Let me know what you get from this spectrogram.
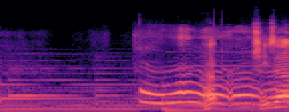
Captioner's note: jabbering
